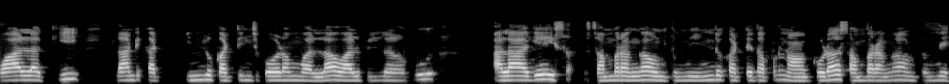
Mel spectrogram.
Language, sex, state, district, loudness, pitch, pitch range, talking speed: Telugu, male, Andhra Pradesh, Anantapur, -16 LUFS, 195 Hz, 185-205 Hz, 100 wpm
